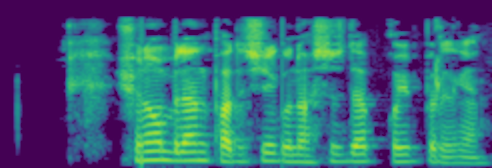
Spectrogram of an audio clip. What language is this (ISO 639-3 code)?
uig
